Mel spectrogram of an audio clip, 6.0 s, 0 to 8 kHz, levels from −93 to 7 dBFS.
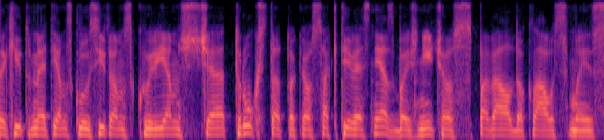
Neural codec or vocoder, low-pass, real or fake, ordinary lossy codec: none; 7.2 kHz; real; Opus, 24 kbps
